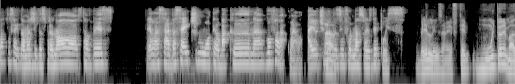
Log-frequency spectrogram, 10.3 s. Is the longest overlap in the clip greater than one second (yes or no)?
no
